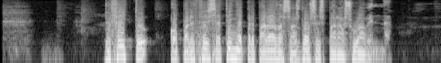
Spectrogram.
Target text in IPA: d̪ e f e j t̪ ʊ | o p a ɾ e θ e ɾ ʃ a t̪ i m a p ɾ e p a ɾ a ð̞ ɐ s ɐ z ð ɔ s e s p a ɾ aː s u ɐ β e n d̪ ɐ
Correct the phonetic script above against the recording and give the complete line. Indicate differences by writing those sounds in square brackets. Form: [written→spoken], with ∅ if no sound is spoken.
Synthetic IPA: d̪ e f e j t̪ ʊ | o p a ɾ e θ e ɾ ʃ a t̪ i [m→ɲ] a p ɾ e p a ɾ a ð̞ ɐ s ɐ z ð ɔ s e s p a ɾ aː s u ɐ β e n d̪ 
